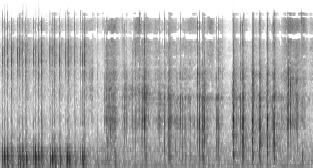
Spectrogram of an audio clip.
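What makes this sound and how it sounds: Long acrylic nails tap and scratch on a flat rectangular red cardboard Sheglam eyeshadow palette, a thin hollow box, working over the front cover and the edge. A quick run of hollow, low-toned taps comes first. These are followed by lighter, brighter clicks mixed with dry scratching, each tap dying away almost at once.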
